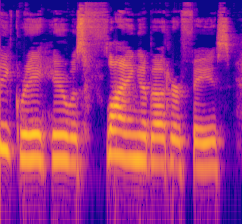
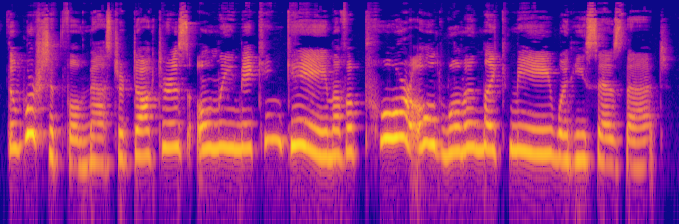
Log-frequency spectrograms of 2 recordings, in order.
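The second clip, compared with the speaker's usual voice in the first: high, wheedling whine; shrill whining hag; 8 semitones higher, 6 dB louder than usual. A narrator's reading. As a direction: whine like a fawning old hag. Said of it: "the shrill, whining voice".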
